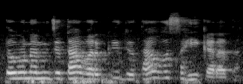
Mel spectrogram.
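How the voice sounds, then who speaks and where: A woman's voice: sits high, lively intonation, a little fast, background noise. A woman in her thirties, a mother narrating a home vlog voice-over in a chatty way and often laughing at her own slips. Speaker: vlogger, mother. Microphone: voice-over mic.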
